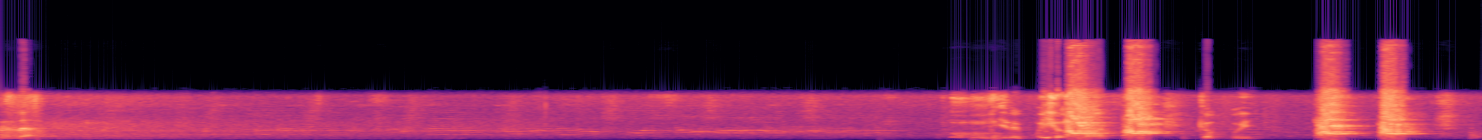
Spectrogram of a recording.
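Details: Female toy poodle barking while killing a big rat in a bathroom: after several seconds of steady hiss and murmuring, four sharp, loud barks burst out in two close pairs near the end, with a voice in the background.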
